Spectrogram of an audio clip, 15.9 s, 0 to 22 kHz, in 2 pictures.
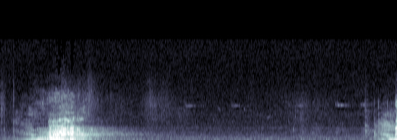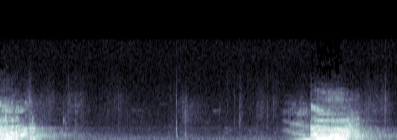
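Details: At Boutissaint natural park during the 2023 rut, a red deer stag roars three times, about every six to seven seconds. Each roar is a deep, rasping swell that rises and fades, over a faint steady hum and quiet gaps.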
